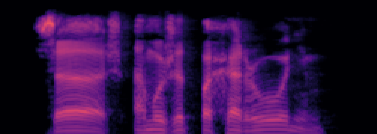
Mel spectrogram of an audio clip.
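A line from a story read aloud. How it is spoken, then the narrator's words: Plain. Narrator (Russian): спросил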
